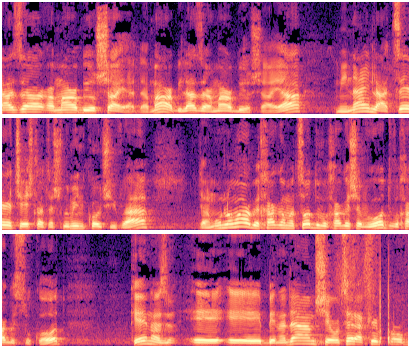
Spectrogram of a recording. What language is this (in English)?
Hebrew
